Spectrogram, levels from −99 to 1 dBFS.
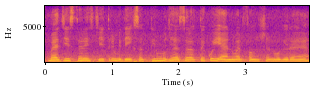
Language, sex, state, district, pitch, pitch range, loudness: Hindi, female, Chhattisgarh, Raipur, 230 Hz, 220-240 Hz, -14 LUFS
